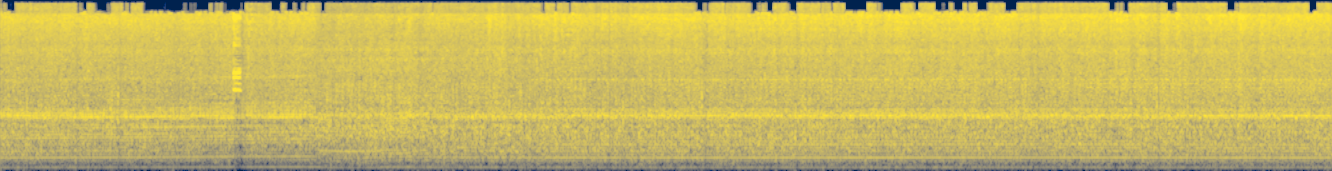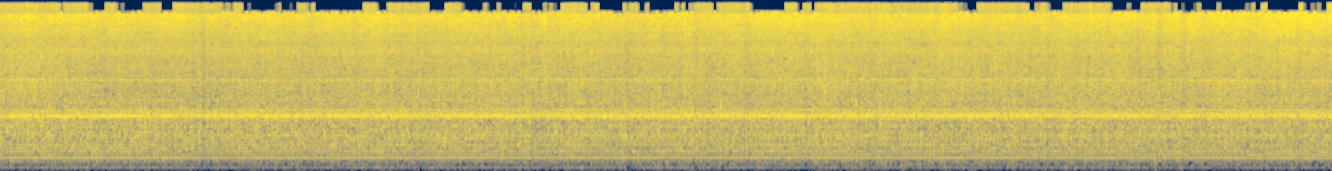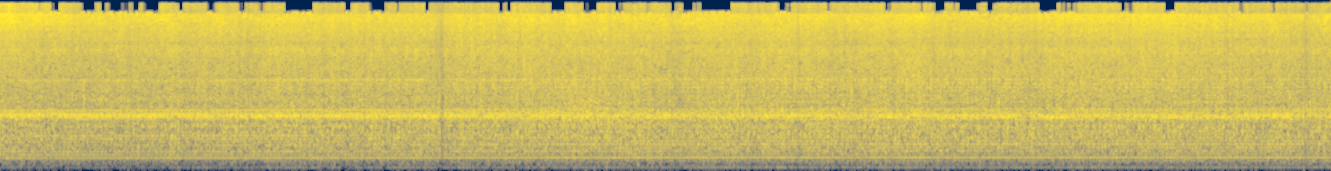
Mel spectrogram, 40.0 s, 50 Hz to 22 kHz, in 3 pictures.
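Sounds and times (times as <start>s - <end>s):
engine idling: 0.0s - 39.9s.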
